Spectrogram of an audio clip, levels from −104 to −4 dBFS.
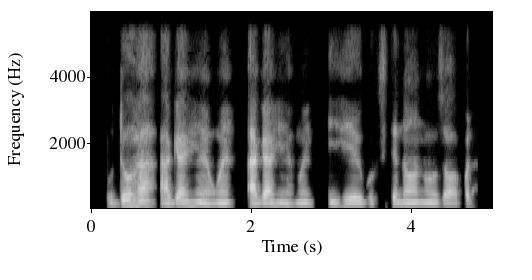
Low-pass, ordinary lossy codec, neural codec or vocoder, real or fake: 5.4 kHz; none; codec, 16 kHz in and 24 kHz out, 1 kbps, XY-Tokenizer; fake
